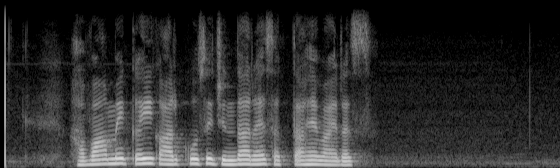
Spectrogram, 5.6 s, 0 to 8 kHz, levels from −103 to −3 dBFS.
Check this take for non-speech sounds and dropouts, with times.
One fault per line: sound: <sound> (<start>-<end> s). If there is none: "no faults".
no faults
